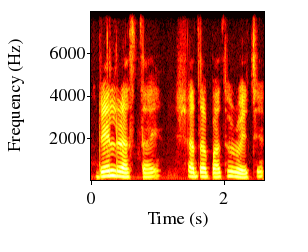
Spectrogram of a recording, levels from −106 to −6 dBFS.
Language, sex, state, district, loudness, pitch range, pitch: Bengali, female, Tripura, Dhalai, -16 LUFS, 190-215 Hz, 200 Hz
